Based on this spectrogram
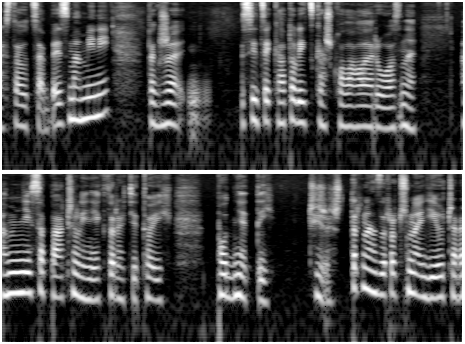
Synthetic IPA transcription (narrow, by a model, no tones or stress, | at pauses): ast̪ajuːt͡sabɛzmaminit̪aɡʒɛ | siːt͡sɛkat̪ɔlit͡skaːʃkɔlaalɛɾʊɔznɛʔamɲɛsapaːt͡ʃiliɲɪɛkt̪ɔɾɛːt̪ɪɛt̪ɔixpɔd̪ɲɛt̪i | t͡ʃiʒɛʃt̪r̩naːzɾɔt͡ʃnɛːɟiʊt͡ʃa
